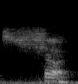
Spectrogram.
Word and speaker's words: should: Why should I hire you? Không phải shoot tờ nha.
